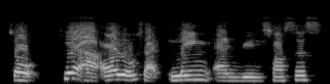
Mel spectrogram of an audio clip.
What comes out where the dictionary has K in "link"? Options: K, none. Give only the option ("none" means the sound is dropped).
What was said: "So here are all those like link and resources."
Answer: none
